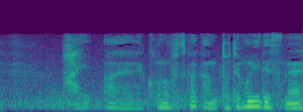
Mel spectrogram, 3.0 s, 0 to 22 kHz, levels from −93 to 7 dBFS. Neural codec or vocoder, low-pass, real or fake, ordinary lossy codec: none; 7.2 kHz; real; none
